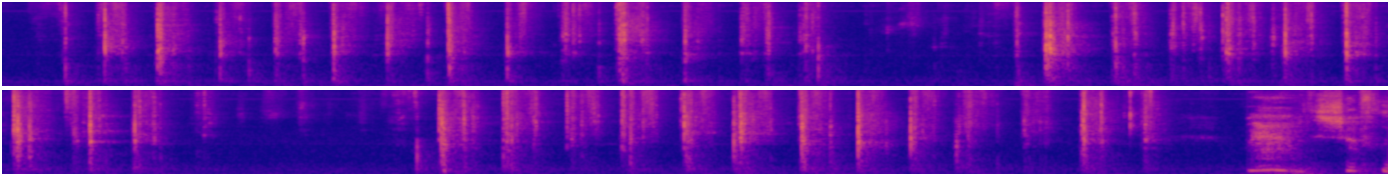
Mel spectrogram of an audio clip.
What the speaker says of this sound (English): Wow, the shuffling is taking a long time.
